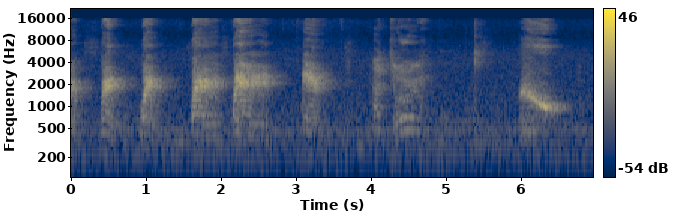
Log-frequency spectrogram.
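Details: Morning chatter from a pet African grey parrot, July 26, 2021: a rhythmic series of harsh, quacking, speech-like bursts about twice a second, ending in a falling whistle.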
